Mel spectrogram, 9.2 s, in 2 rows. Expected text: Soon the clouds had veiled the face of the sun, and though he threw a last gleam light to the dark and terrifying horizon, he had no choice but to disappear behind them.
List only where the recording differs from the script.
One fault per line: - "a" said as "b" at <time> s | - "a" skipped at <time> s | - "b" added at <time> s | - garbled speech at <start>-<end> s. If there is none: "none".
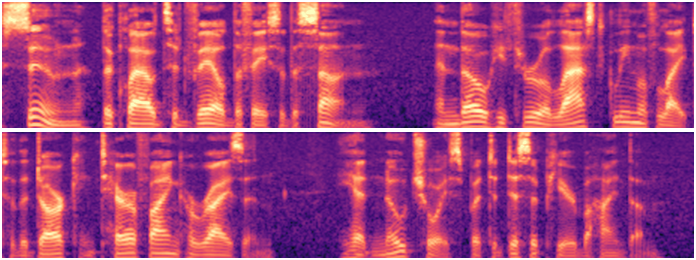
- "of" added at 4.3 s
